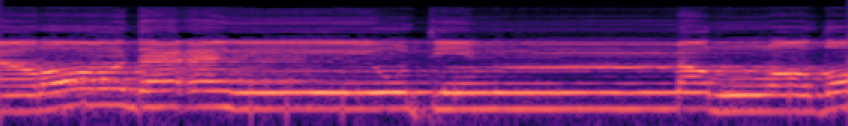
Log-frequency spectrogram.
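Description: A single voice reciting a Quranic verse in the melodic tajweed style, holding long, drawn-out notes with slow glides between pitches.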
